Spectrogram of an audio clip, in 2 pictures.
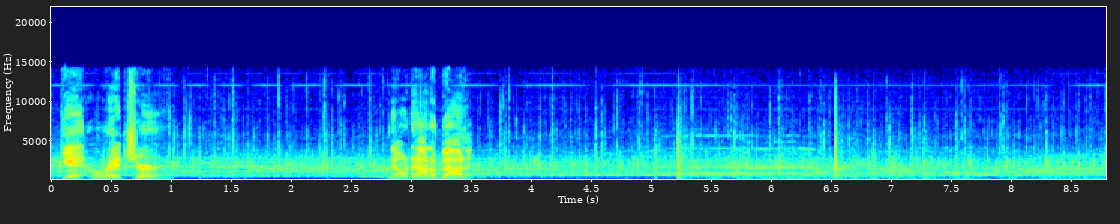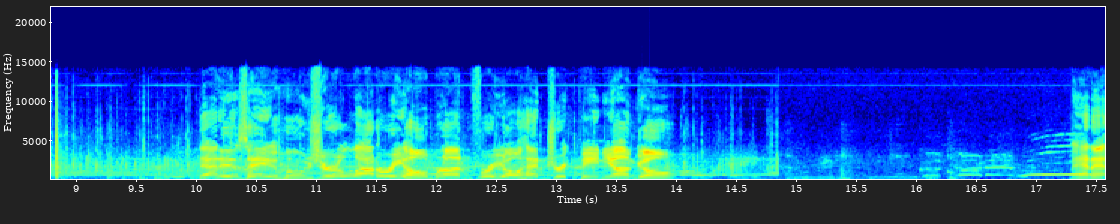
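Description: A crowd cheers and claps in a large ballpark.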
